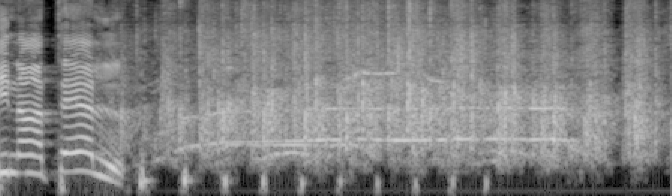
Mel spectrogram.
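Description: An audience breaks into loud applause that holds steady throughout, with a rhythmic clap beat cutting through the crowd noise, a sliding vocal whoop at the start, and a few thin whistles.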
